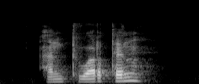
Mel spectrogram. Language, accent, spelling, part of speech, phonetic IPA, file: German, Austria, Antworten, noun, [ˈantˌvɔʁtn̩], De-at-Antworten.ogg
- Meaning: 1. gerund of antworten 2. plural of Antwort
